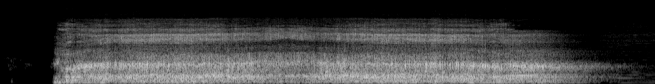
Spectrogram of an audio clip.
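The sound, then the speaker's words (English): A creature lets out one long, loud, rasping howl with a growling, roar-like edge, holding steady for about five seconds before trailing off. No one speaks. “And that is when you hear an all-too-familiar howl.”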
